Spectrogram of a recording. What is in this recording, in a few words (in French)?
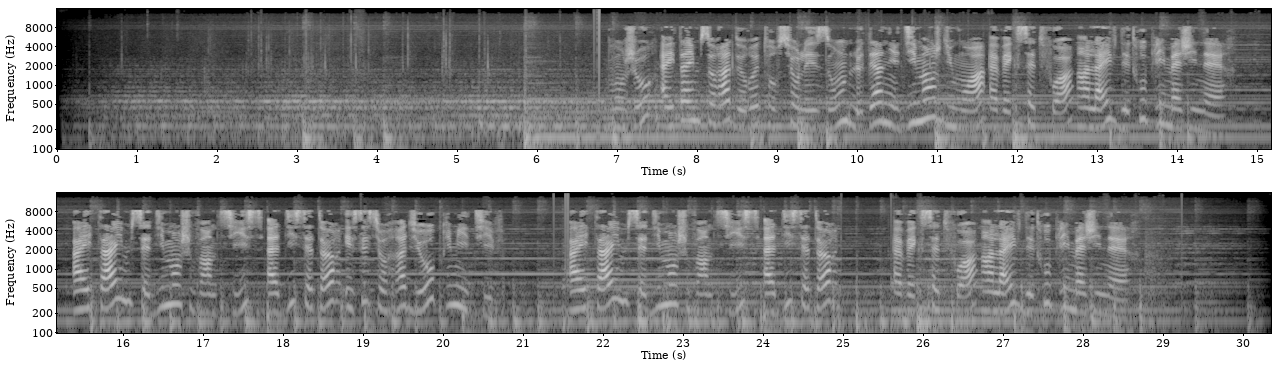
annonce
